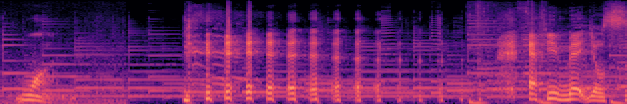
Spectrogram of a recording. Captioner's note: laughter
